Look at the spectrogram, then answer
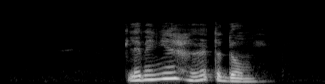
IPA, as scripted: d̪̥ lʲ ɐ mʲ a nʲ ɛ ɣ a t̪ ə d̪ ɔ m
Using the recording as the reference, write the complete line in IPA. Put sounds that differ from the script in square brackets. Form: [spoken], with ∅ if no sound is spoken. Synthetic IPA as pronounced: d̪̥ lʲ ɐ mʲ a nʲ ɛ ɣ [ɛ] t̪ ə d̪ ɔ m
